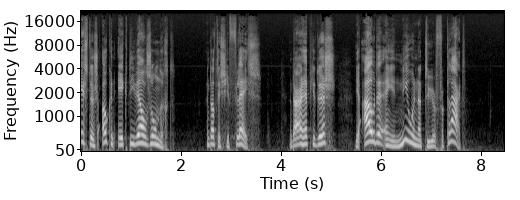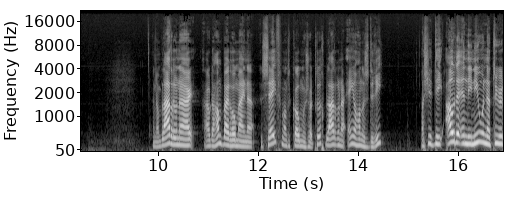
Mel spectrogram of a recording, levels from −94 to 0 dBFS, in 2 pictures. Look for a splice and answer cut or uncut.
uncut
